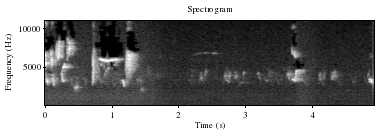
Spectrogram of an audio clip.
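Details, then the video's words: Song sparrow singing a quick burst of high chirps and a sharp whistle, followed by fainter scattered notes and a brief final chirp. "Song Sparrow Bird Sound"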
